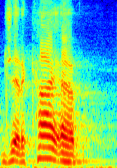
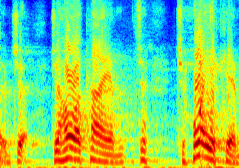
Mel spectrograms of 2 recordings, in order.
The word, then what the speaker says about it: Jehoiakim: the incompetent King while jedekiah um am I saying his name wrong here yeah jehalakayam excuse me is more evil bad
